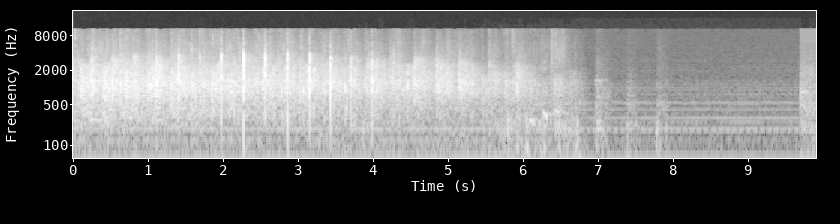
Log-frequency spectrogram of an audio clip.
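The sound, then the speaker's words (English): Audience applause for two children after a closing prayer. The clapping is dense and steady at first, then thins and fades away into near silence. “Let's give them a hand.”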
